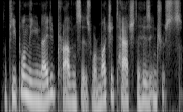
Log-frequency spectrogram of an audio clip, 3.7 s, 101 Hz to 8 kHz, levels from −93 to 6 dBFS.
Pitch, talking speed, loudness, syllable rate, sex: 165 Hz, 195 wpm, -23 LUFS, 6.3 syllables/s, male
